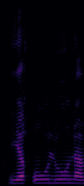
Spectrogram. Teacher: یقولون میں دیکھیے واو ساکن سے پہلے پیش ہے تو یہ مد بالواو ہے. واو ساکن سے پہلے پیش ہے، مد بالواو 2 کاؤنٹ ہوتا ہے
